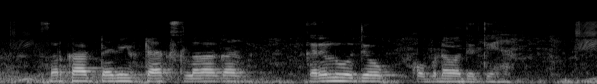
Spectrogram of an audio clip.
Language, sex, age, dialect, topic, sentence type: Hindi, female, 18-24, Marwari Dhudhari, banking, statement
